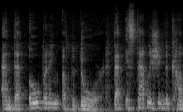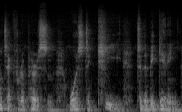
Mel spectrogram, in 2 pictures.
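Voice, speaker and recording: With vocal fry and very wide pitch swings, a man talks at a fairly slow pace amid audible room echo. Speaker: dean and business coach. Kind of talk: lecture. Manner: conversational.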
